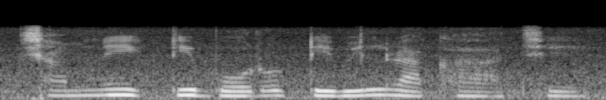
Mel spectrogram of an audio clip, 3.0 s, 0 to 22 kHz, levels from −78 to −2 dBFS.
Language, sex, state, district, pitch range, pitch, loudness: Bengali, female, West Bengal, Alipurduar, 175-200 Hz, 185 Hz, -15 LUFS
